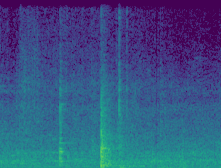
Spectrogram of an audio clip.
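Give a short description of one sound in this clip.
A metal bowl clanks against another metal bowl.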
